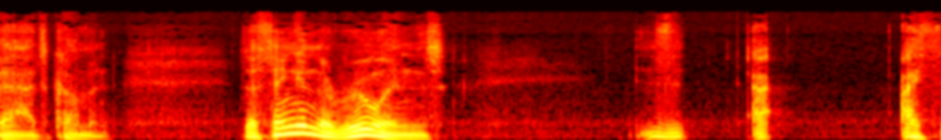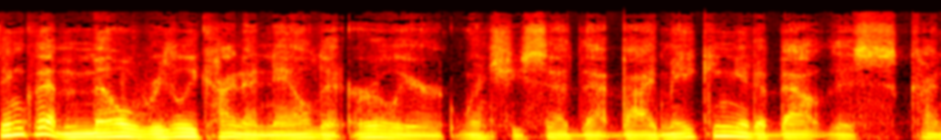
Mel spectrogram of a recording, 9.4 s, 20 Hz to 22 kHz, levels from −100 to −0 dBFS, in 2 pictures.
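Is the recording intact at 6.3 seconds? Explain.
Yes, the audio is intact at 6.3 seconds, with no fault to be heard at that moment.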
